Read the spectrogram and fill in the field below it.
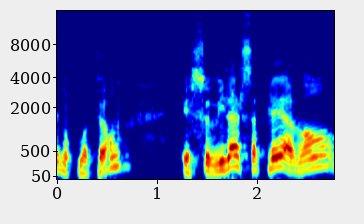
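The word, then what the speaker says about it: Mothern: la mer effectivement mais en alsacien le TH se prononce t donc motne et ce village s'appelait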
